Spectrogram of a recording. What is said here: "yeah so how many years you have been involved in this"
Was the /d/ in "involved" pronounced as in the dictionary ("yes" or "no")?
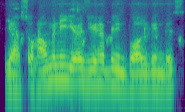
yes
